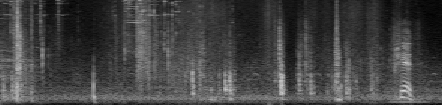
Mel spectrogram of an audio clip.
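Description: Small objects click and rattle as they are handled.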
